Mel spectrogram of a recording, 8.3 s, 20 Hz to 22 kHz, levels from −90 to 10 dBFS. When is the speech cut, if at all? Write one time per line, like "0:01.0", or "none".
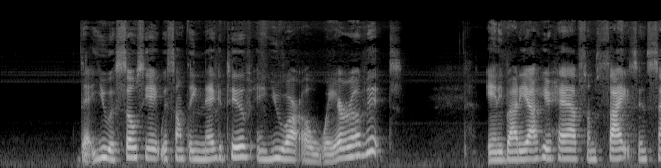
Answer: none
